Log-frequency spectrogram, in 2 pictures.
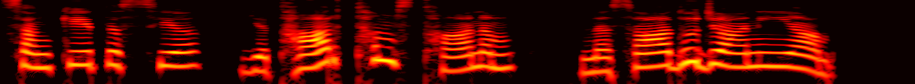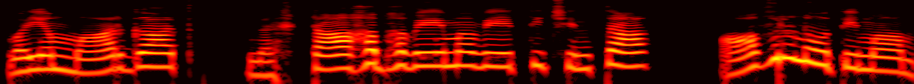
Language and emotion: Sanskrit, fearful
